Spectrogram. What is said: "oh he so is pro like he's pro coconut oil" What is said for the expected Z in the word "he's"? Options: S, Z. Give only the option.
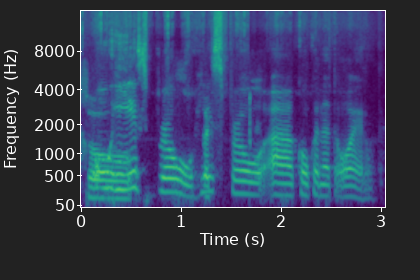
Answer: S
